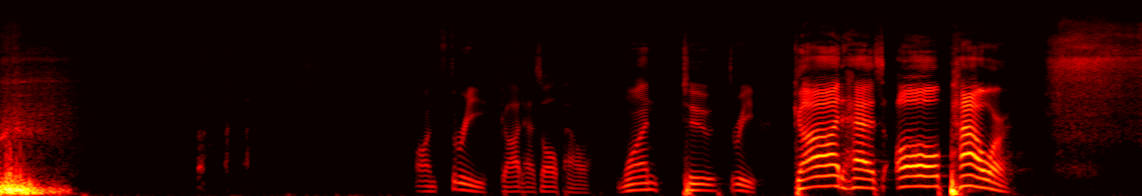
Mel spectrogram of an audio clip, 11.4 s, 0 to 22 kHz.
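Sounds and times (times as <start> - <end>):
group of people breathing out together during a prayer gathering: 0.0 - 0.8, 10.5 - 11.4
speech: 4.3 - 11.1.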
